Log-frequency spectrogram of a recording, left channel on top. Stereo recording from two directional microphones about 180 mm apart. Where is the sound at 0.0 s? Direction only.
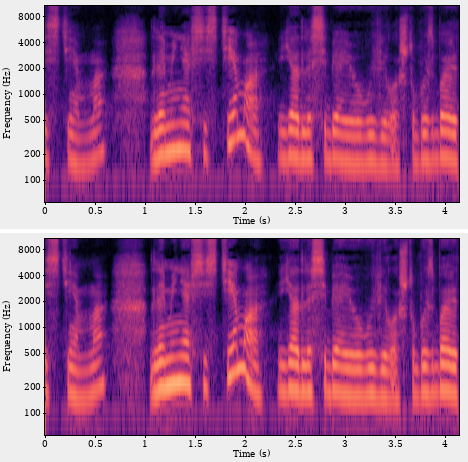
35° right (ahead or behind).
